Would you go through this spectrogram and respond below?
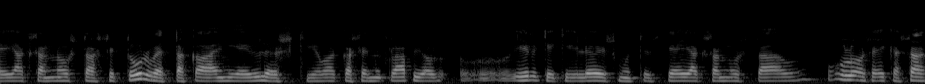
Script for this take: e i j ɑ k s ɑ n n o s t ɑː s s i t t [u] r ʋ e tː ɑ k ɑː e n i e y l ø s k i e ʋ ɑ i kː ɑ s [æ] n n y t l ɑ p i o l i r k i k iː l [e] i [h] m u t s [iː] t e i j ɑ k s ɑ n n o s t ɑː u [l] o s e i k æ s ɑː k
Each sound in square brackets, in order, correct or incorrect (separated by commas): correct, incorrect, incorrect, incorrect, incorrect, correct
